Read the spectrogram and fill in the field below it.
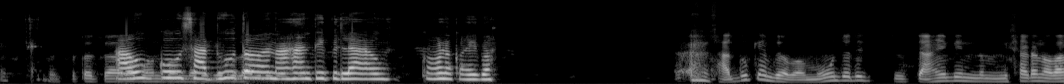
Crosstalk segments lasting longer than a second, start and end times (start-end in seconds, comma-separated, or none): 1.3-3.1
